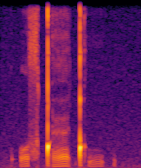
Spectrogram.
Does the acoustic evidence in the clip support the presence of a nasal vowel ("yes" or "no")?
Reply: no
